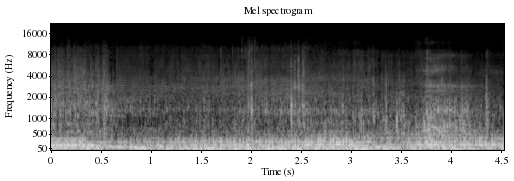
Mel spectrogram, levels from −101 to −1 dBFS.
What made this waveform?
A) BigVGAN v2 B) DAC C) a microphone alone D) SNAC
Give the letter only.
A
